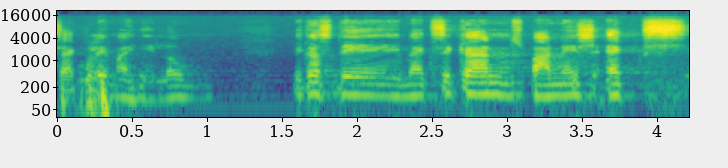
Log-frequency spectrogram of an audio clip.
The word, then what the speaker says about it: Maxilom: let's start with the beginning people tend to mispronounce the name of General maxilom it's actually mahom because the Mexican Spanish ex is also congruent to the English age mahilum and Maxum would be their Nam so they're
